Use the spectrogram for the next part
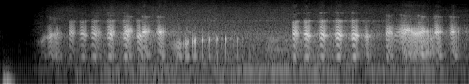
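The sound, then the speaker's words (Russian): A starling imitates a frog's croaking: several bursts of rapid, rattling croaks in quick pulsed trains, fairly loud, with no talking. “Ой, похоже. Ква-ква. Ну, скворец молодец.”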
